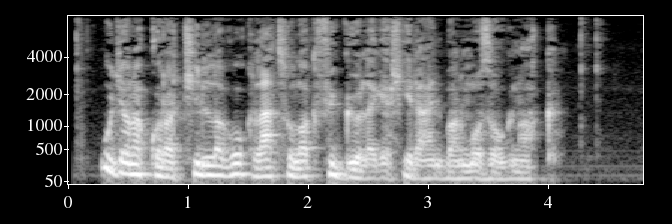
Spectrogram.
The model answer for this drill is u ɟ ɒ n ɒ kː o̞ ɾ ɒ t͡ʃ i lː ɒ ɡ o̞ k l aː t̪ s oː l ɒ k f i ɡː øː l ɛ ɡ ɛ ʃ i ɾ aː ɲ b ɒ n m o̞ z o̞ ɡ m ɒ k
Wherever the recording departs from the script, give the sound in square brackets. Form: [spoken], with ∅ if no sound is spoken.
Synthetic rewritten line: u ɟ ɒ n ɒ kː o̞ ɾ ɒ t͡ʃ i lː ɒ ɡ o̞ k l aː t̪ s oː l ɒ k f [y] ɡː øː l ɛ ɡ ɛ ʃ i ɾ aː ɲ b ɒ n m o̞ z o̞ ɡ [n] ɒ k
